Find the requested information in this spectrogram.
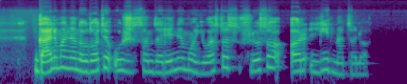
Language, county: Lithuanian, Kaunas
